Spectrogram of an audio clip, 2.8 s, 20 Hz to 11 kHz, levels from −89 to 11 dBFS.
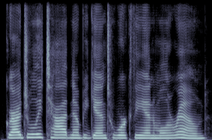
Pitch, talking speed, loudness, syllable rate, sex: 215 Hz, 190 wpm, -17 LUFS, 5.6 syllables/s, female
